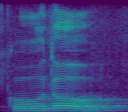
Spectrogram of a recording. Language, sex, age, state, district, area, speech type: Hindi, male, 45-60, Bihar, Samastipur, urban, read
